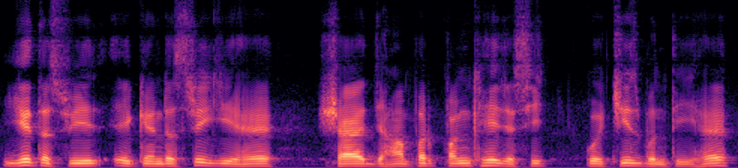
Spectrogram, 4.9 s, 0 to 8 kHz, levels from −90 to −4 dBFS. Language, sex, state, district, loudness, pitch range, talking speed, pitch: Hindi, male, Bihar, Gopalganj, -22 LUFS, 110-125 Hz, 185 wpm, 115 Hz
